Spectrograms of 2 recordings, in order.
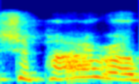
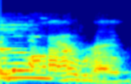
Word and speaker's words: Shapiro: Paula, how do we pronounce Shapiro? We pronounce it Shapiro because we knew Judy Shapiro. Yeah. But you hear a lot of Shapiro. Yeah. Shapiro, we went into what's the place in Shapiro?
